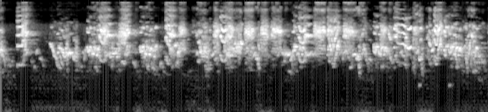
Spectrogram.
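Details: Budgerigars in a family group, kept as pets, keep up a continuous warbling chatter of bright, high chirps and scratchy notes, rising and falling in short overlapping bursts.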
